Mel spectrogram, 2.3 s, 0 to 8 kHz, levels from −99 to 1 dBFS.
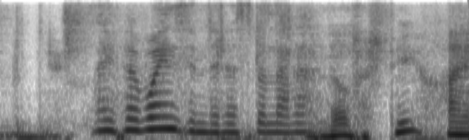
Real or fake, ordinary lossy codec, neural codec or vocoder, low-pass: fake; none; codec, 16 kHz, 1 kbps, X-Codec, WavLM features, trained on Multilingual LibriSpeech; 7.2 kHz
